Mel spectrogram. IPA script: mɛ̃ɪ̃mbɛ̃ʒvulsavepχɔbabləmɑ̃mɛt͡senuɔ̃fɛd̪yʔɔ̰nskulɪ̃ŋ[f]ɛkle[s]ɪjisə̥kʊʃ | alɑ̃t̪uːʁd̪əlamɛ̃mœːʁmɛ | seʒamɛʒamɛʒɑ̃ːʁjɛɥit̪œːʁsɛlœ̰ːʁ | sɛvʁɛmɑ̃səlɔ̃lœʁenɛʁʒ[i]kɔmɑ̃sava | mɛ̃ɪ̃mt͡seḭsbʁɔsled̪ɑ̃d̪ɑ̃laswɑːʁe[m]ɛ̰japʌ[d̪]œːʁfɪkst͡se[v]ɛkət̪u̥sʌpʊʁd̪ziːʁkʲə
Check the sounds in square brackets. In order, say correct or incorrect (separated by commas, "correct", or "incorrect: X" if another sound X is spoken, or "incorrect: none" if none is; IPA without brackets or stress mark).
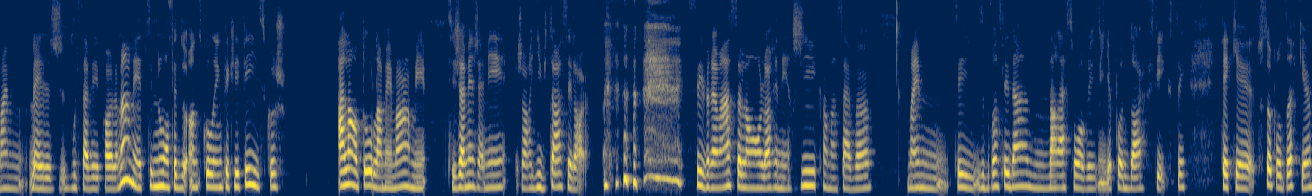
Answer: correct, incorrect: f, correct, correct, correct, incorrect: f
